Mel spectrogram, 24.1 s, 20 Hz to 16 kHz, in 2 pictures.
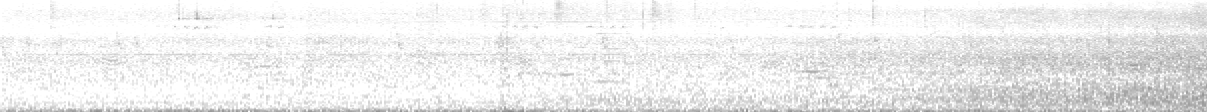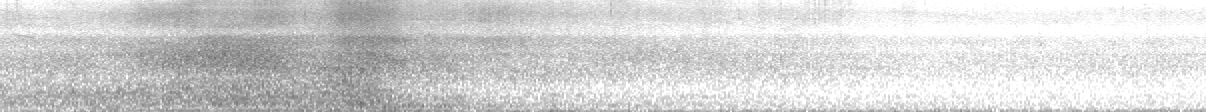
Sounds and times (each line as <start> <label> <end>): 6.2 Traffic Sound 20.5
